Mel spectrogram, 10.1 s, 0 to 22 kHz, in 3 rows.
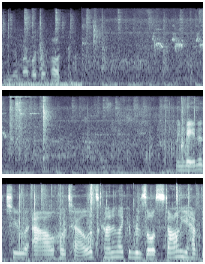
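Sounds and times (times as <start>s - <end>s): soft background music: 0.0s - 10.0s
small bird chirping: 2.0s - 3.6s.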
